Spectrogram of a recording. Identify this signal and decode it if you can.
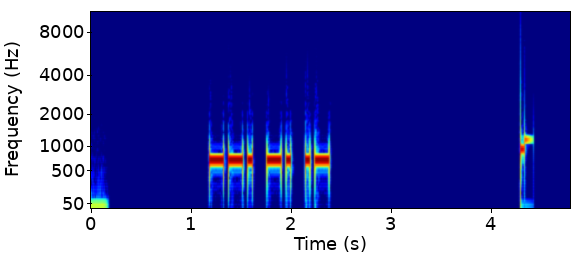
Morse code, heard as a keyed tone, about 25 wpm, 700 Hz. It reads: GNA
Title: USA Call Sign Postfixes - 3 Letters 25wpm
